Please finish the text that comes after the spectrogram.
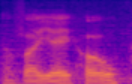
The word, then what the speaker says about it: Vallejo: us Americans would say because we don't pronounce Vallejo right vjo the vjo liquid mask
